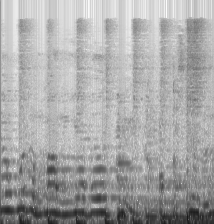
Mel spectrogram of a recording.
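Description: A rock and roll band playing live: electric guitar, bass and drum kit, with a cymbal beat about four times a second, and a man singing.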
